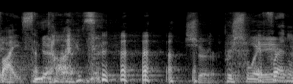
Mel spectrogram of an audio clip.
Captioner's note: laughs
